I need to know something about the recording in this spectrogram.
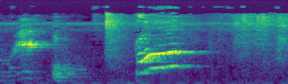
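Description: African grey parrot talking in a mimicked human voice, saying "루이 오빠" ("Rui oppa"). Its loudest syllable is a gliding, whistle-like note about a second in.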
